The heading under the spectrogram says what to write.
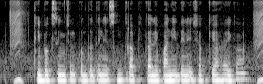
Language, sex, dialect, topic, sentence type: Marathi, male, Varhadi, agriculture, question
